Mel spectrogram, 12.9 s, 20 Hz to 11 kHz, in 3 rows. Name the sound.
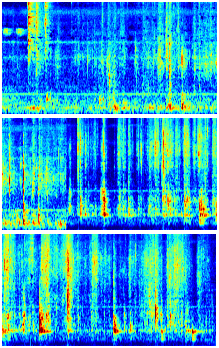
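unboxing a package of Supreme NYA 2.5 mm cable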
